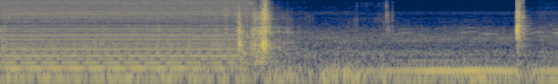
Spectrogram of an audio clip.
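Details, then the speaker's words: Trane AC outdoor unit, house blowing warm air; steady compressor hum with no fan air, a couple of clicks; outdoor condenser fan motor failed, motor stiff, motor replaced. "no fan so we know what that points us towards let's open it up see what's happening"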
